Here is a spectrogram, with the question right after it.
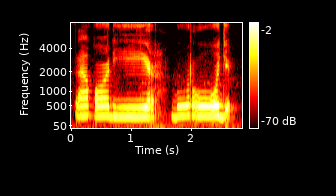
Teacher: Ada ya mati ketemu dengan ro, maka laqadir, dirnya itu menjadi panjang 2-5 harokat. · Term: mad arid li sukun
